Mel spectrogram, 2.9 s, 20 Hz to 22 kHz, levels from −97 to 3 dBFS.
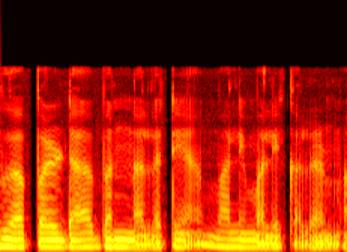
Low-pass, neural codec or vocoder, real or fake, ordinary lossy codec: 7.2 kHz; none; real; none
